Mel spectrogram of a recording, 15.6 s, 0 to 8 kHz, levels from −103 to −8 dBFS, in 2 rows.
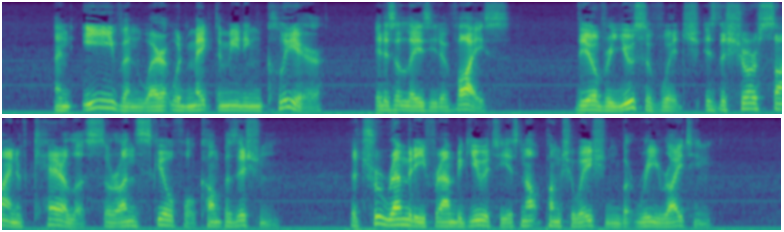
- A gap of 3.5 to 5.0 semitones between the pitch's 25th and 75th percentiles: No, average, 3.1 semitones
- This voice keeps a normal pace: Yes, average, 150 wpm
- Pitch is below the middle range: Yes, low, 115 Hz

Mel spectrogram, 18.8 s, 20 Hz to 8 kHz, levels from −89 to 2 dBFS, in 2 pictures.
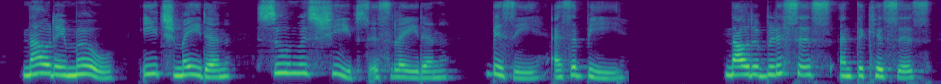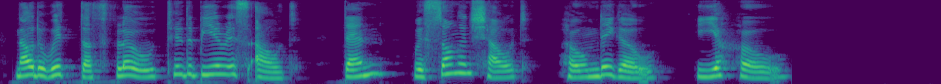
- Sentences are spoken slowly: Yes, slow, 125 wpm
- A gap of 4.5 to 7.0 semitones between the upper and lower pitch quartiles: Yes, wide, 5.6 semitones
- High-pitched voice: Yes, high, 220 Hz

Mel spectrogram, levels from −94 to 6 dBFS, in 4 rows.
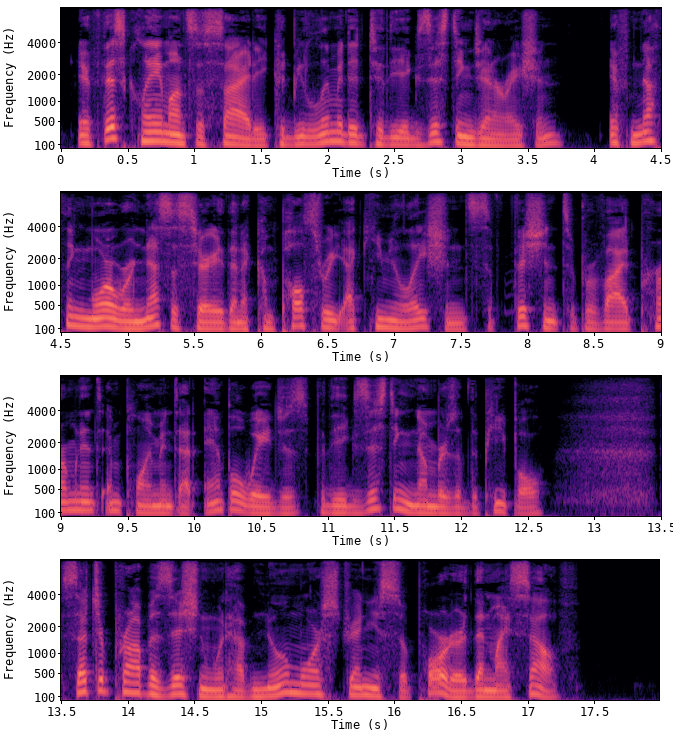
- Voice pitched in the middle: No, low, 110 Hz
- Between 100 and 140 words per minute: No, average, 155 wpm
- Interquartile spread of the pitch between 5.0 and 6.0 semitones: Yes, wide, 5.6 semitones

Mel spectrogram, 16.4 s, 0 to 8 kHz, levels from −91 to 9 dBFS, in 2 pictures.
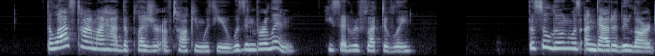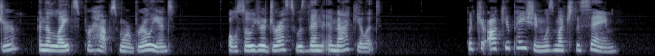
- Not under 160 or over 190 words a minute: Yes, average, 180 wpm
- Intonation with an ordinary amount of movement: Yes, average, 4.4 semitones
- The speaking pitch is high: Yes, high, 220 Hz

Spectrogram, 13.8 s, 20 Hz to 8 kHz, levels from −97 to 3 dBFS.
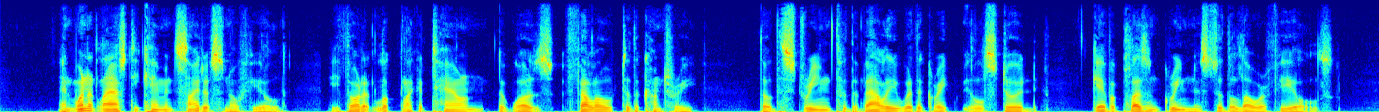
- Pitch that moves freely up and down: No, average, 3.8 semitones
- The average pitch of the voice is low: Yes, low, 105 Hz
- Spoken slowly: No, average, 185 wpm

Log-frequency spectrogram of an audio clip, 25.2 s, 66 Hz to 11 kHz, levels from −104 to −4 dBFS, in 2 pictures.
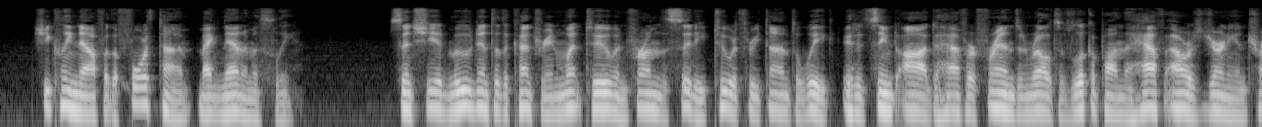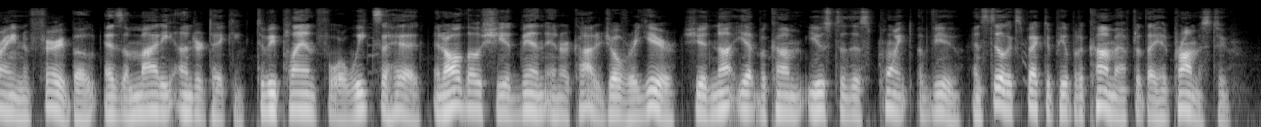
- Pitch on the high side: No, low, 120 Hz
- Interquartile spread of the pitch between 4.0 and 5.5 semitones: No, average, 3.5 semitones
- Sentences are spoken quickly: Yes, fast, 220 wpm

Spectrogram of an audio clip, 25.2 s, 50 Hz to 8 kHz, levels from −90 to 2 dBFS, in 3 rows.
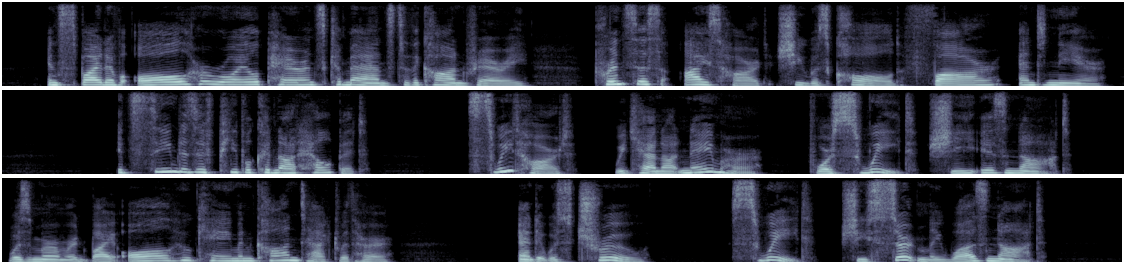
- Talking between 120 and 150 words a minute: Yes, average, 140 wpm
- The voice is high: Yes, high, 200 Hz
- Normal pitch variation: No, wide, 5.7 semitones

